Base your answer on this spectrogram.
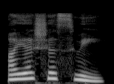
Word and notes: ಅಯಶಸ್ವಿ: ayaśasvi

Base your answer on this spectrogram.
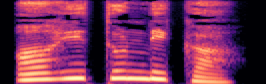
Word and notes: ಆಹಿತುಂಡಿಕ: āhituṇḍika

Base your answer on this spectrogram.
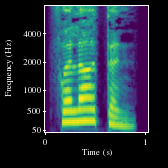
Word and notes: ಫಲಾದನ: kannada

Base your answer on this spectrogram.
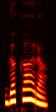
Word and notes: ಗಕಾರ: gakāra

